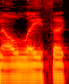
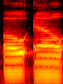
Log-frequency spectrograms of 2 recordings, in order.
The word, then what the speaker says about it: Olathe: That's a Sunday at Olathe Lanes East here in suburban Kansas City in Olathe, Kansas. It's spelled O-L-A-T-H-E. People look at that and they say, Olathe. No, it's Olathe, for those of you who don't live here.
